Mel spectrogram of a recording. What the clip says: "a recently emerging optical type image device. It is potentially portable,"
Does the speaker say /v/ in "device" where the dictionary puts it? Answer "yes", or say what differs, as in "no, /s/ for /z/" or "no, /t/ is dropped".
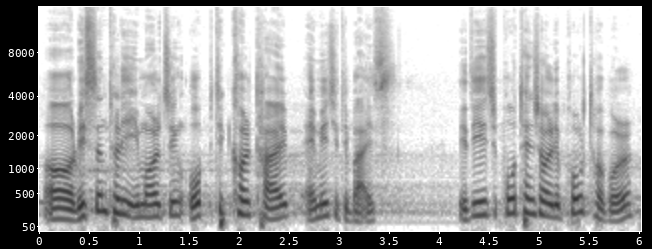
no, /b/ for /v/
